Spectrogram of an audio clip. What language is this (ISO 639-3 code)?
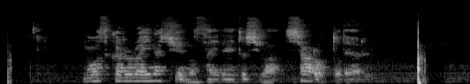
jpn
